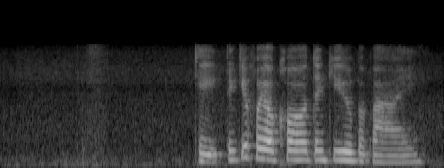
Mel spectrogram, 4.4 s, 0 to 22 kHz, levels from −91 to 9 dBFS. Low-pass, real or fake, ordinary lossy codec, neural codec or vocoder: 7.2 kHz; fake; Opus, 32 kbps; vocoder, 44.1 kHz, 128 mel bands every 512 samples, BigVGAN v2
